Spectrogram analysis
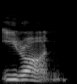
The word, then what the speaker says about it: Iran: Guys, it's literally pronounced Iran. Like you can just say Iran.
